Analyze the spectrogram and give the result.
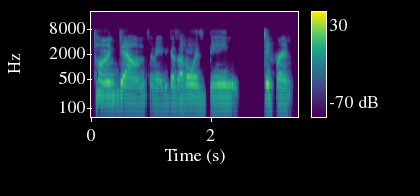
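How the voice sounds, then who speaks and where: This young adult Australian woman is a guest on a casual interview, a powerlifter who is also a university student. She speaks in a lowish, fairly even voice at a moderate pace, hesitating with many fillers and laughing easily. The recording is dry and lo-fi.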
